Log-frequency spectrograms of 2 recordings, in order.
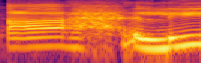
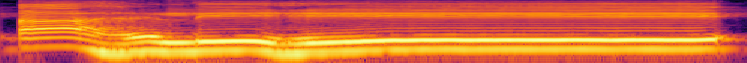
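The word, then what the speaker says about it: أهله: ফাইয়াজের ফি হামজা হা জবর আহ লামজের লি আহলি এই গোল হা গুলো উচ্চারণ করার সময় গলার মধ্যে আওয়াজ করবেন। এখন যদি এখানে আহলি এরকম ভাবে পড়েন তাহলে পড়াটা শুদ্ধ হবে না। তাহলে আমার সাথে পড়ুন। আহলিহ আরেকবার আহলিহ মিম সিন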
